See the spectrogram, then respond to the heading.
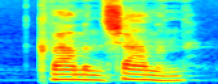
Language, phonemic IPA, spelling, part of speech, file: Dutch, /ˈkwamə(n) ˈsamə(n)/, kwamen samen, verb, Nl-kwamen samen.ogg
- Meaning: inflection of samenkomen: 1. plural past indicative 2. plural past subjunctive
